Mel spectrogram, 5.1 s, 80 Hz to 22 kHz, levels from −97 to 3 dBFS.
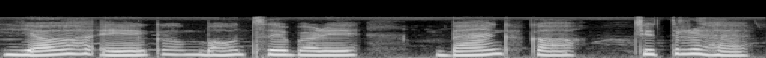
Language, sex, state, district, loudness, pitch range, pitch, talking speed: Hindi, female, Jharkhand, Palamu, -15 LUFS, 240-275 Hz, 255 Hz, 105 wpm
